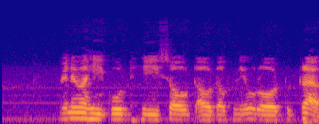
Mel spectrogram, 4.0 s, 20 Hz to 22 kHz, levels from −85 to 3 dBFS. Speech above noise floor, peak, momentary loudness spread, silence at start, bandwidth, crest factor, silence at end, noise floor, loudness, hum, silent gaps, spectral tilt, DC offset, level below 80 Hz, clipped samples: 28 dB; -2 dBFS; 8 LU; 0.75 s; 10 kHz; 18 dB; 0 s; -47 dBFS; -20 LUFS; none; none; -8 dB/octave; under 0.1%; -48 dBFS; under 0.1%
